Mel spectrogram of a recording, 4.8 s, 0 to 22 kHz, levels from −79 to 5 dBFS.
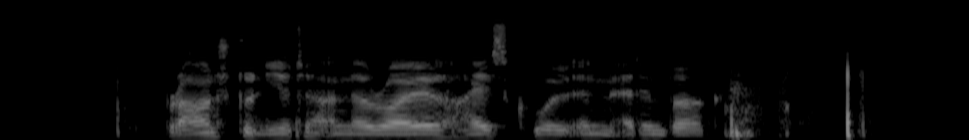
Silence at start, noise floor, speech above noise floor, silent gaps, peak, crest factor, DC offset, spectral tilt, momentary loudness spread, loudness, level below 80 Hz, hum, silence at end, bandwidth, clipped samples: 0.85 s; -83 dBFS; 39 dB; none; -16 dBFS; 30 dB; under 0.1%; -4.5 dB/octave; 10 LU; -45 LUFS; -82 dBFS; none; 0.5 s; 11 kHz; under 0.1%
